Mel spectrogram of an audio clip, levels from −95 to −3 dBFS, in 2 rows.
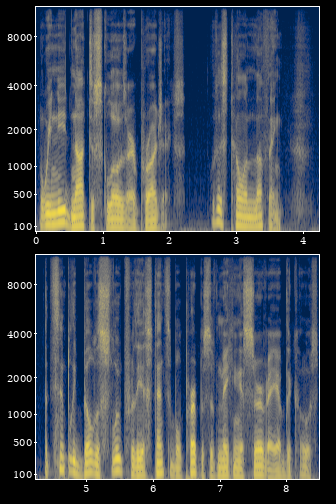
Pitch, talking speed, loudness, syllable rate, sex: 95 Hz, 200 wpm, -18 LUFS, 5.4 syllables/s, male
